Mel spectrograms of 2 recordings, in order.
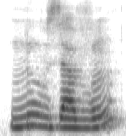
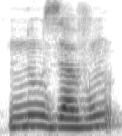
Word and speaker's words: nous avons: et le avons donc on dit le S mais comme un Z comme chez vous avez vous entendez nous avons vous avez il ell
